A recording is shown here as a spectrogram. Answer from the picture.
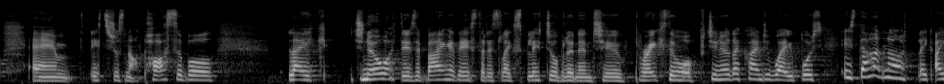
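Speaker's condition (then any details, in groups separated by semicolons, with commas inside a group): No condition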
